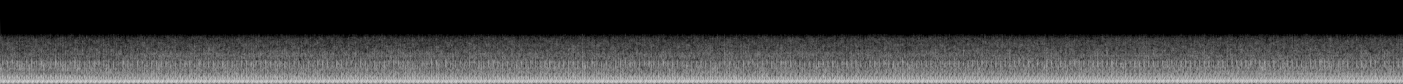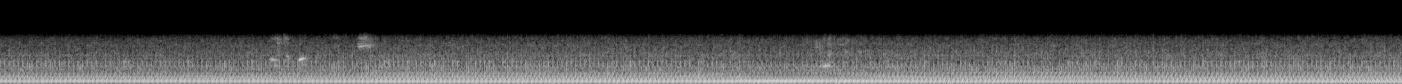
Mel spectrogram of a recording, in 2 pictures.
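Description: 40-valve V8 engine of a home-built buggy idling steadily, swelling slightly for a couple of seconds about three-quarters of the way through.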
